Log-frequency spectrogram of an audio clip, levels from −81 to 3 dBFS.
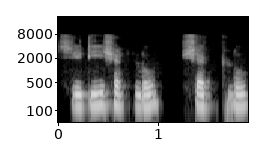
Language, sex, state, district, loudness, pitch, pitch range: Telugu, male, Telangana, Nalgonda, -19 LUFS, 125 Hz, 125-135 Hz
